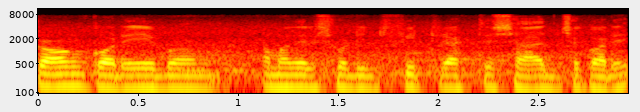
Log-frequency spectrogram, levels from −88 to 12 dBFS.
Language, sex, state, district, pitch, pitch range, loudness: Bengali, male, West Bengal, North 24 Parganas, 130 Hz, 125-135 Hz, -18 LUFS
